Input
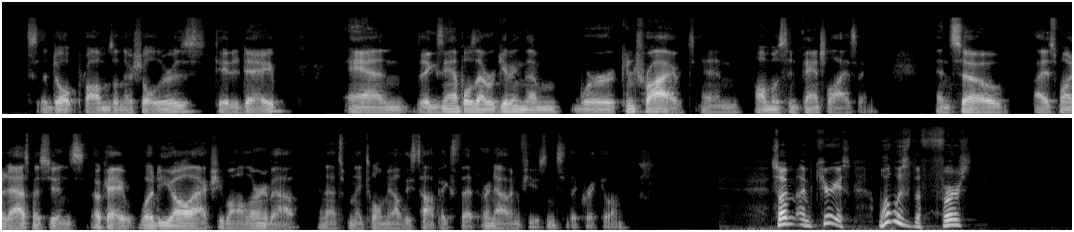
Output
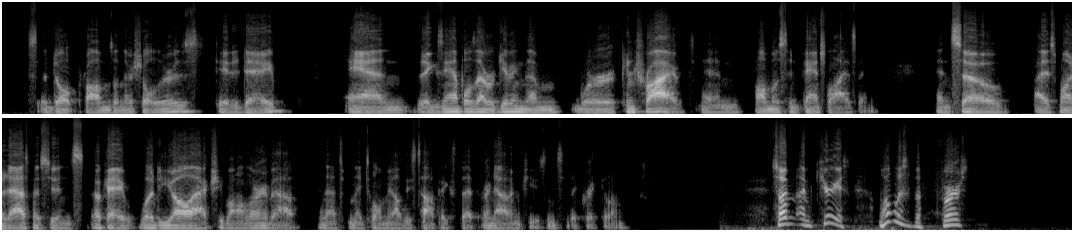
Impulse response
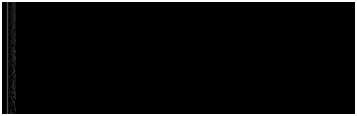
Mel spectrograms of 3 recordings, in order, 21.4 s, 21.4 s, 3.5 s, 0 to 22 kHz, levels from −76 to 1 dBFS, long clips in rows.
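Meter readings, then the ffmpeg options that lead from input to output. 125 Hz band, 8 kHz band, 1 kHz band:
−2.5 dB, −1.5 dB, −2.0 dB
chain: -filter_complex "[0:a]acrossover=split=160|670|4500[link_01][link_02][link_03][link_04];[link_02]acompressor=threshold=-36dB:ratio=6[link_05];[link_04]aecho=1:1:7.3:0.79[link_06];[link_01][link_05][link_03][link_06]amix=inputs=4:normalize=0,adynamicsmooth=sensitivity=6.5:basefreq=1300"

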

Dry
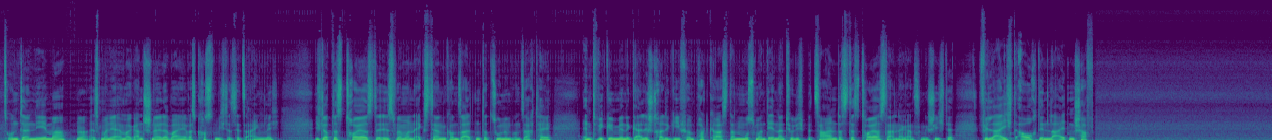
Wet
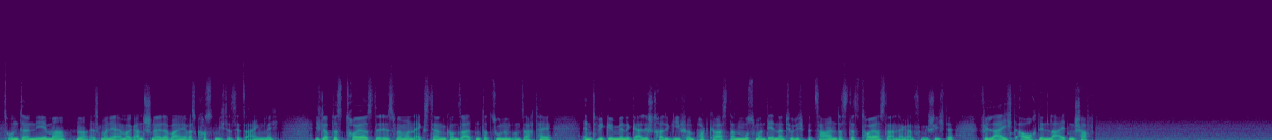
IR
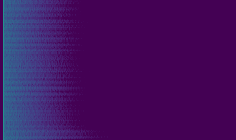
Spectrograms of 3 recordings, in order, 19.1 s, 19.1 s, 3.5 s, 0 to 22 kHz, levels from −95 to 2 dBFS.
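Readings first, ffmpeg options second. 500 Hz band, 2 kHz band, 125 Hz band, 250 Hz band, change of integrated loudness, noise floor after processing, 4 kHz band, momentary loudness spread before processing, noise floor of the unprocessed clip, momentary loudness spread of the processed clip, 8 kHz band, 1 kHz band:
−3.5 dB, −9.0 dB, −3.5 dB, −3.5 dB, −4.0 dB, −66 dBFS, below −15 dB, 6 LU, −59 dBFS, 7 LU, below −30 dB, −4.5 dB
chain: -af "lowpass=1400,volume=-3.5dB"

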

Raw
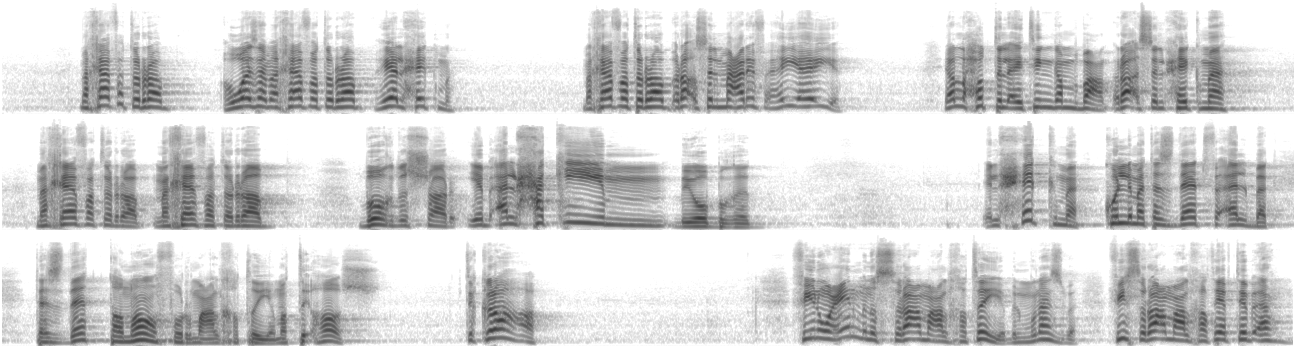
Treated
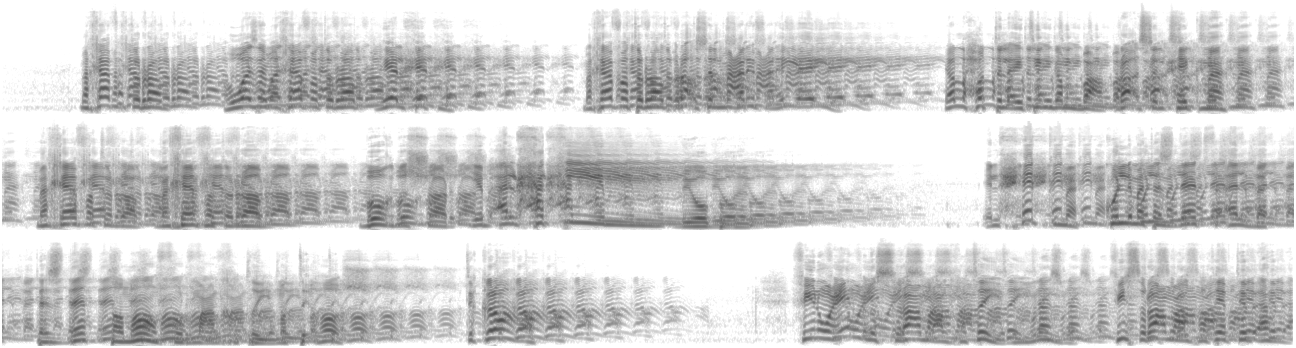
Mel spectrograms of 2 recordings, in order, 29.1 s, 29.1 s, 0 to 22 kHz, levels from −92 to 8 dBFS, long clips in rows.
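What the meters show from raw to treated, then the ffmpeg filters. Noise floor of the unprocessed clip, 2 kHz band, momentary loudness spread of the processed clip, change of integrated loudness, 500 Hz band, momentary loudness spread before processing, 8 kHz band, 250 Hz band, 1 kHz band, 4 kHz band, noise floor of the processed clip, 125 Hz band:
−72 dBFS, −6.5 dB, 15 LU, −7.0 dB, −7.5 dB, 12 LU, −6.5 dB, −8.0 dB, −6.5 dB, −6.5 dB, −73 dBFS, −7.5 dB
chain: -filter_complex "[0:a]equalizer=frequency=340:width=6.3:gain=-14.5,asplit=2[link_01][link_02];[link_02]asplit=6[link_03][link_04][link_05][link_06][link_07][link_08];[link_03]adelay=220,afreqshift=52,volume=-7dB[link_09];[link_04]adelay=440,afreqshift=104,volume=-12.5dB[link_10];[link_05]adelay=660,afreqshift=156,volume=-18dB[link_11];[link_06]adelay=880,afreqshift=208,volume=-23.5dB[link_12];[link_07]adelay=1100,afreqshift=260,volume=-29.1dB[link_13];[link_08]adelay=1320,afreqshift=312,volume=-34.6dB[link_14];[link_09][link_10][link_11][link_12][link_13][link_14]amix=inputs=6:normalize=0[link_15];[link_01][link_15]amix=inputs=2:normalize=0,volume=-7.5dB"

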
